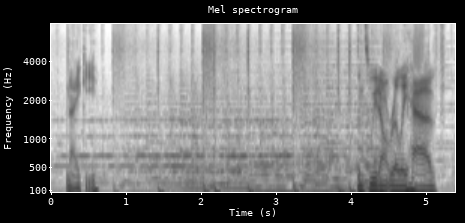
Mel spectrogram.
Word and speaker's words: Nike: So the closest, like I guess the English American pronunciation, I shouldn't say English, the American pronunciation of that is Nike.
